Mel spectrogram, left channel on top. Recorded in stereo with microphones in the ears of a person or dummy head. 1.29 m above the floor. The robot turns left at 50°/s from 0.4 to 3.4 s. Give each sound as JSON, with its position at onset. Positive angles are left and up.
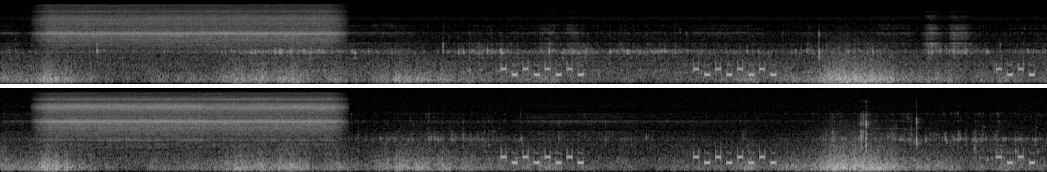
{"t": 5.0, "sound": "a phone ringing", "side_deg": 5}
